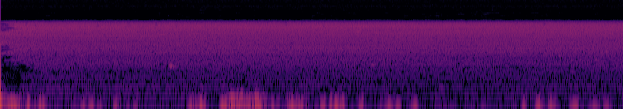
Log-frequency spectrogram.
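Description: Faint electrical hum with a light hiss: the microphone's background noise while no one speaks.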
